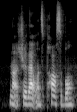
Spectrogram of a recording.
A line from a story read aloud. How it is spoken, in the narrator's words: mumbled Fabian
